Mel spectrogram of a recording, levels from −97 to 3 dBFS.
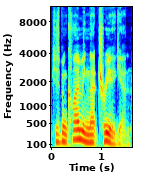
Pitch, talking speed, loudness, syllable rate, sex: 130 Hz, 260 wpm, -15 LUFS, 5.9 syllables/s, male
